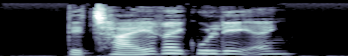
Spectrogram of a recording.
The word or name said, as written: detailregulering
